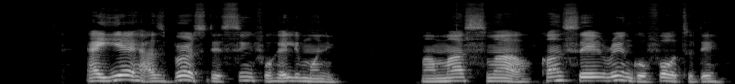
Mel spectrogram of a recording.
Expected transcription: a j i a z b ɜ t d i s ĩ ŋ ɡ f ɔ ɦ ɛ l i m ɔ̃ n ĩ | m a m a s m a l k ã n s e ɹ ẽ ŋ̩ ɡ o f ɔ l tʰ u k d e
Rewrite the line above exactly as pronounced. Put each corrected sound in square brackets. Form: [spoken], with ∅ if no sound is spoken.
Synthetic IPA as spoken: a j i a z b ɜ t d [e] s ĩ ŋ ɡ f ɔ ɦ ɛ l i m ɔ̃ n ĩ | m a m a s m a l k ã n s e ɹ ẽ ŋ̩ ɡ o f ɔ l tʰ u [∅] d e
